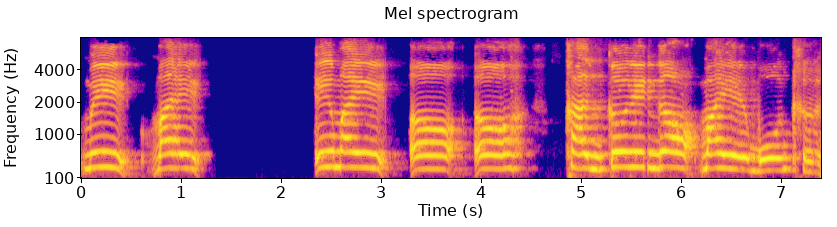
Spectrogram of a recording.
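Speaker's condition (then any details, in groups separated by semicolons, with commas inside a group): Cerebral palsy; from birth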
